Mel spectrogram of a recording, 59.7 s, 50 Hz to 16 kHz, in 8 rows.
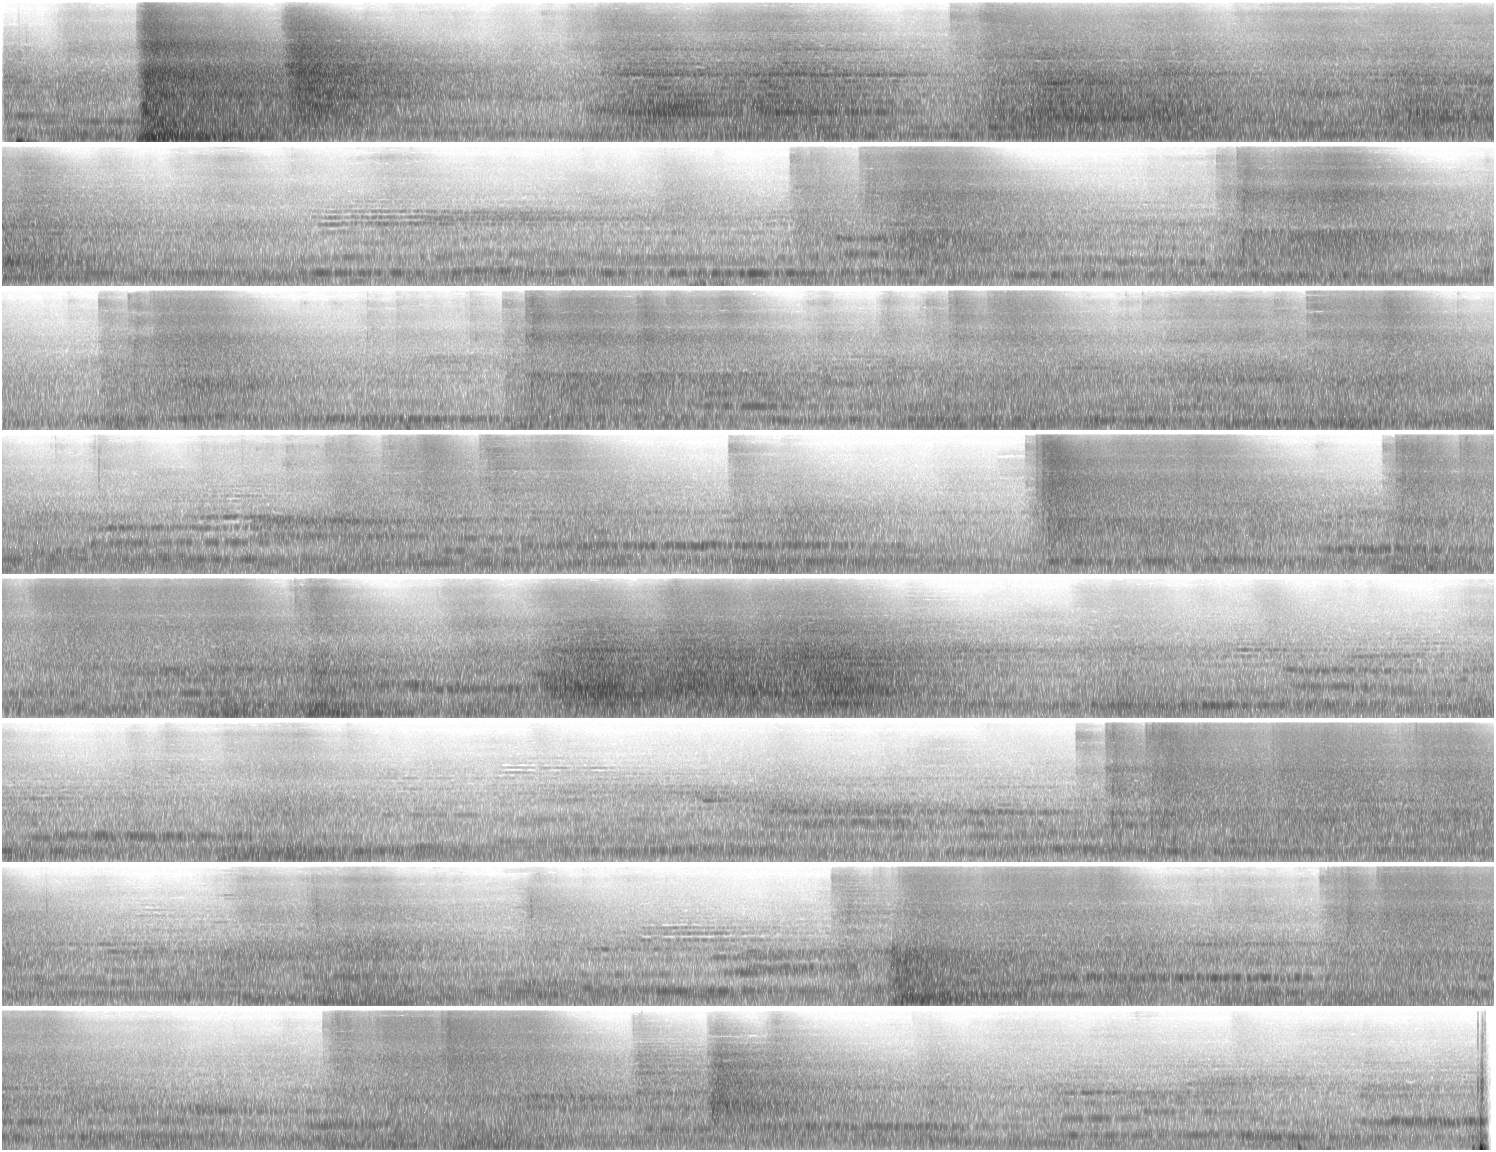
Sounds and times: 0.0s Machinery 40.1s
11.5s Welding 12.6s
13.5s Welding 14.5s
15.4s Welding 16.2s
19.3s Welding 22.2s
27.5s Welding 31.6s
41.8s Machinery 59.6s
42.7s Welding 44.9s
48.9s Welding 52.9s
53.8s Welding 55.2s

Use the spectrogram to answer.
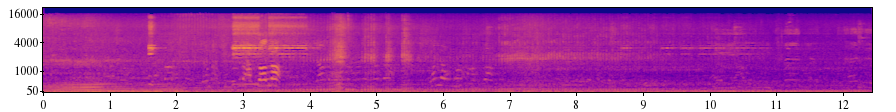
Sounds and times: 0.0s Traffic 12.4s
1.5s Horns 5.5s

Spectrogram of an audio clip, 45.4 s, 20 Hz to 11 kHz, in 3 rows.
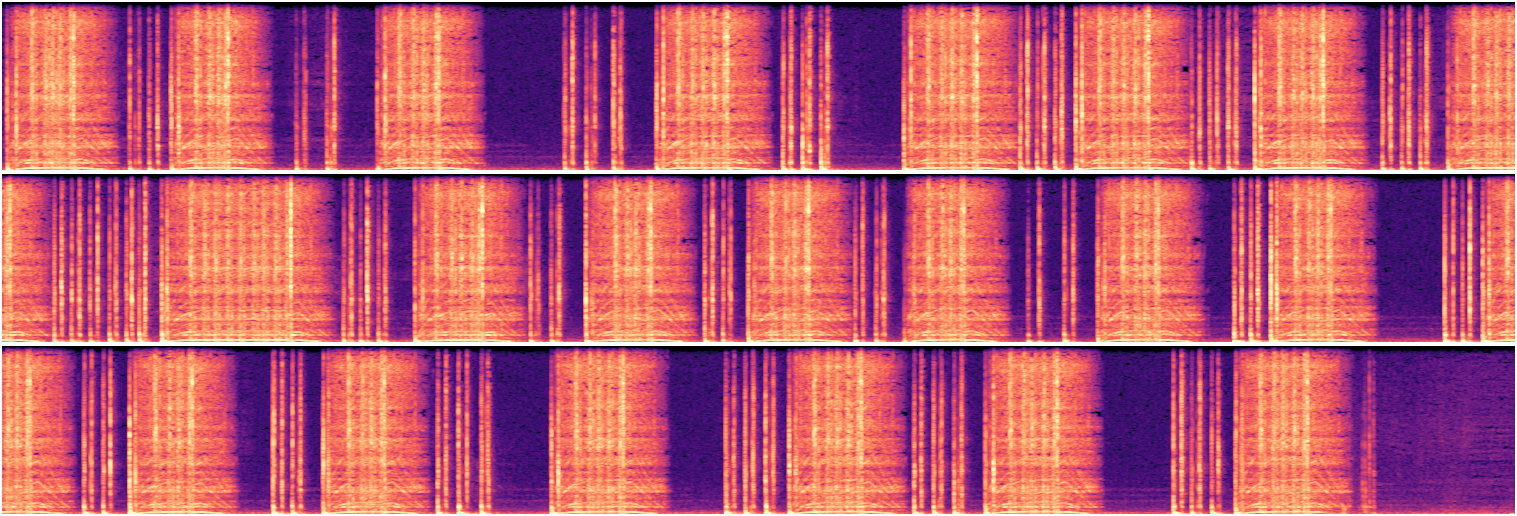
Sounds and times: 0.0s typing into the adding machine 4.6s
0.0s motor 4.8s
5.6s typing into the adding machine 8.4s
6.6s motor 7.7s
9.0s motor 13.7s
9.0s typing into the adding machine 28.6s
14.4s motor 15.7s
16.5s motor 25.2s
26.1s motor 27.2s
27.8s motor 28.9s
29.6s typing into the adding machine 32.4s
29.9s motor 32.6s
33.0s typing into the adding machine 35.2s
33.4s motor 34.9s
35.8s typing into the adding machine 36.8s
35.8s motor 37.0s
37.5s typing into the adding machine 41.1s
38.1s motor 39.4s
40.1s motor 41.3s
42.0s typing into the adding machine 44.0s
42.6s motor 44.0s

